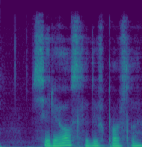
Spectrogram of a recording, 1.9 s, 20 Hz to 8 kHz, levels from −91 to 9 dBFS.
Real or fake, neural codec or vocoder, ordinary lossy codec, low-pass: fake; autoencoder, 48 kHz, 32 numbers a frame, DAC-VAE, trained on Japanese speech; none; 7.2 kHz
